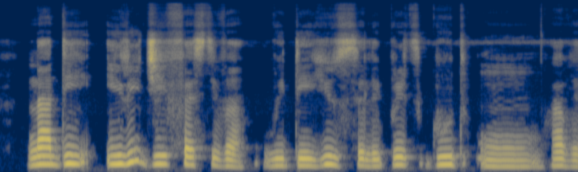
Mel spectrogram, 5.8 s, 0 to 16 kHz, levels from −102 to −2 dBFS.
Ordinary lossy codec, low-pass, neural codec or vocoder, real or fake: none; 14.4 kHz; none; real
